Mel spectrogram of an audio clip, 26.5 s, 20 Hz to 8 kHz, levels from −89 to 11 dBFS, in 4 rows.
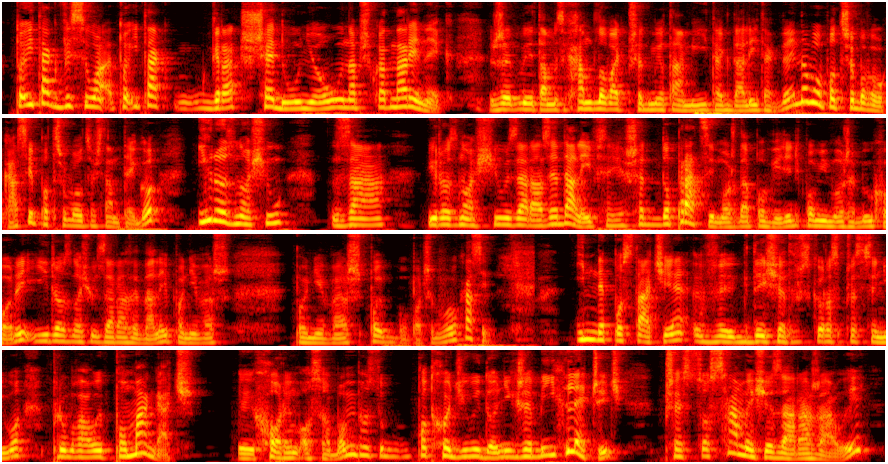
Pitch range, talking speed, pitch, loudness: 140-195 Hz, 175 wpm, 170 Hz, -23 LUFS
